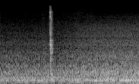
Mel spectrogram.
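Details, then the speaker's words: 1991 Ford F-150 after blower motor and resistor control module replacement, blower on high speed gives an even, steady rush of air with a smooth hum and no squeal, scrape or rattle; normal operation. "working and there's our high speed so that's a successful"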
